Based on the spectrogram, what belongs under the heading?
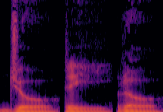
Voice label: "joriro", syllables; Affixing experiment

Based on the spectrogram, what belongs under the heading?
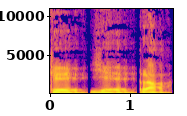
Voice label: "keyera", concat syllables; Affixing experiment

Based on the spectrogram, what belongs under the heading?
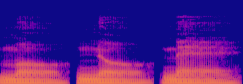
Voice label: "monome", concat syllables; Affixing experiment

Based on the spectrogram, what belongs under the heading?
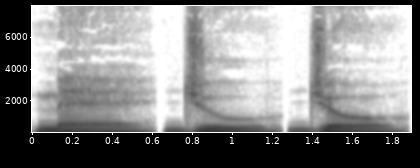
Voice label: "mejujo", concat syllables; Affixing experiment

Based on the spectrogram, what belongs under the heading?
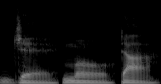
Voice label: "jemota", concat syllables; Affixing experiment

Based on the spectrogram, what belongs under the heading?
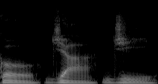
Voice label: "kojaji", concat syllables; Affixing experiment

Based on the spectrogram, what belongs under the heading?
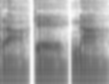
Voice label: "rakena", concat syllables; Affixing experiment

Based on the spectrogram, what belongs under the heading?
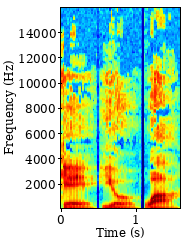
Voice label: "keyowa", concat syllables; Affixing experiment

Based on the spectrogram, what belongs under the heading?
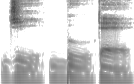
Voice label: "jibute", concat syllables; Affixing experiment

